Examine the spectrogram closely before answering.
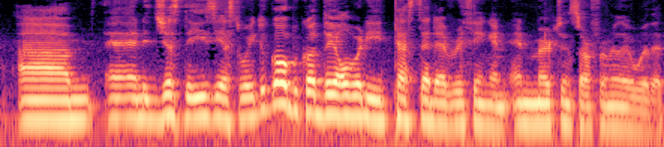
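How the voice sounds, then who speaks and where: With a non-native accent, a man speaks fairly quickly at medium pitch, his tone dark and mellow and his pitch varying in an ordinary way. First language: not English. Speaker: business coach. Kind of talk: coaching call. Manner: halting.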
